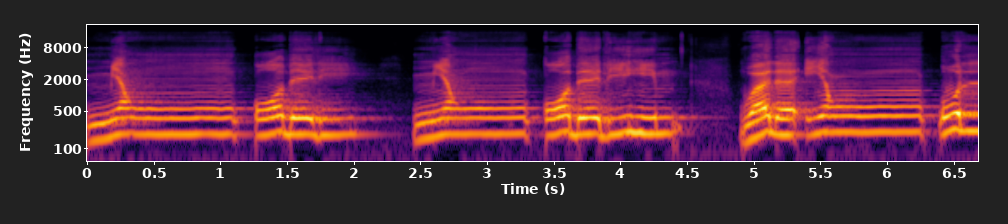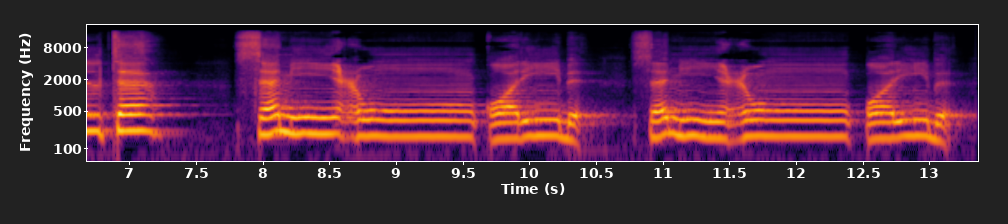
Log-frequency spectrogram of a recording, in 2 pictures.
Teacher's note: didekatkan dan ditempelkan ke huruf qaf dengungannya.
